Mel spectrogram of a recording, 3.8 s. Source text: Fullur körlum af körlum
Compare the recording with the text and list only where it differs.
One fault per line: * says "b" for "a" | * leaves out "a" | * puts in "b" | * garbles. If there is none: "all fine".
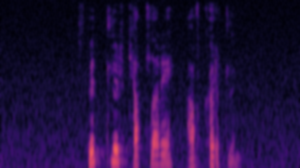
* says "kjallari" for "körlum"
